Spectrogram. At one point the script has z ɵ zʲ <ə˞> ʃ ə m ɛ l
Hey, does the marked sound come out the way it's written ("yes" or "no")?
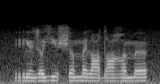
yes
